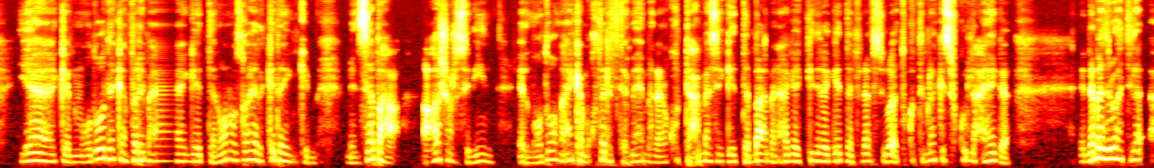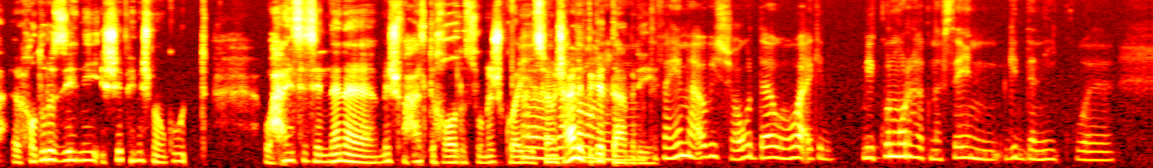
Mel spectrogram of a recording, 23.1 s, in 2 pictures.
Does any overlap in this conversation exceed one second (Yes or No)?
Yes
